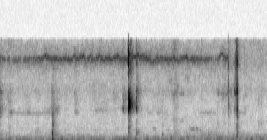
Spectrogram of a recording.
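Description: A sampler's buttons click faintly under a finger.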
